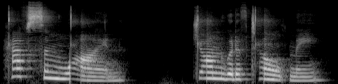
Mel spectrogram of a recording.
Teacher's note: because what marks the rhythm is the number of syllables so in English these two sentences have the same duration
